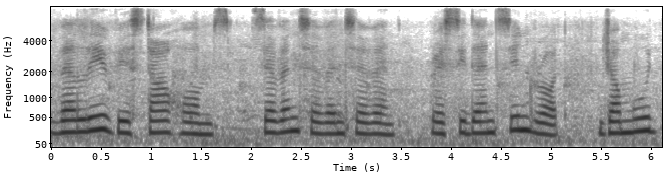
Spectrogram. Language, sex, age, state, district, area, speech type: Manipuri, female, 18-30, Manipur, Churachandpur, rural, read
